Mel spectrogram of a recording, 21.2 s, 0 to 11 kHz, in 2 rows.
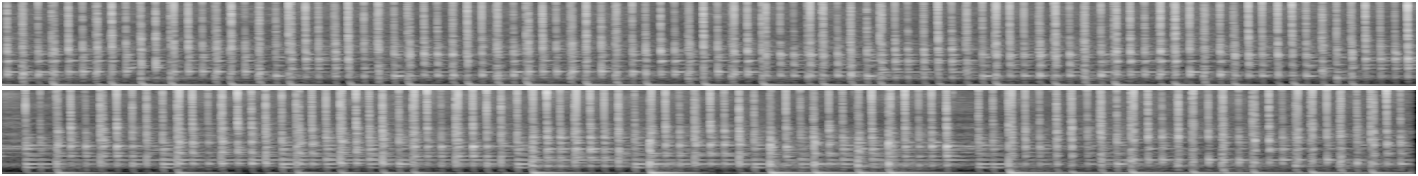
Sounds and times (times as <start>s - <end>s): Music: 0.0s - 21.2s.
